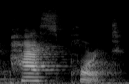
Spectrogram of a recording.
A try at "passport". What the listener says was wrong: 이게 패스 스이 발음이 되게 많이 나는데 이거 없애야 됩니다.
